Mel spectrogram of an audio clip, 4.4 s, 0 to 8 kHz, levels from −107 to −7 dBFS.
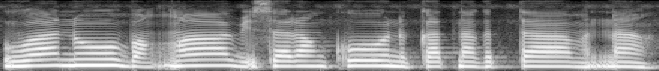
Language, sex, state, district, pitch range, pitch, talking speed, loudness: Garo, female, Meghalaya, South Garo Hills, 200-230 Hz, 210 Hz, 80 wpm, -12 LUFS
